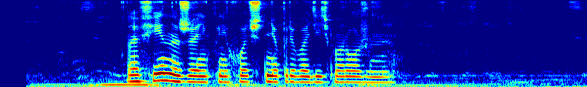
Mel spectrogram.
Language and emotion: Russian, neutral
